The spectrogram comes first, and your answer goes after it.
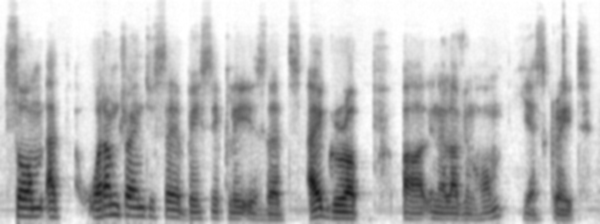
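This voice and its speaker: A man's voice: fairly low pitch, normal speed, lo-fi sound. A young man with a Zambian accent, a guest in an interview, speaking earnestly and candidly about his life, with frequent fillers and set phrases. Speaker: guest, LGBTQ advocate. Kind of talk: interview, personal story.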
